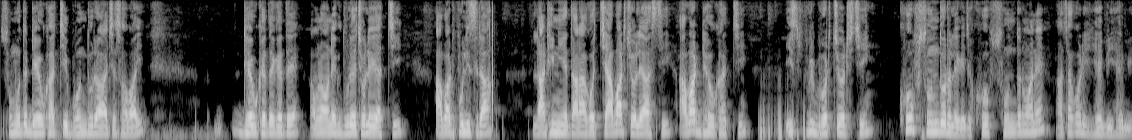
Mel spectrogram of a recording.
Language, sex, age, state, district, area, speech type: Bengali, male, 18-30, West Bengal, Howrah, urban, spontaneous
